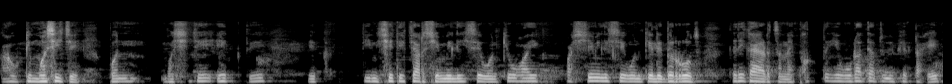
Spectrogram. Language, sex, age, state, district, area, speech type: Marathi, male, 18-30, Maharashtra, Satara, rural, spontaneous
